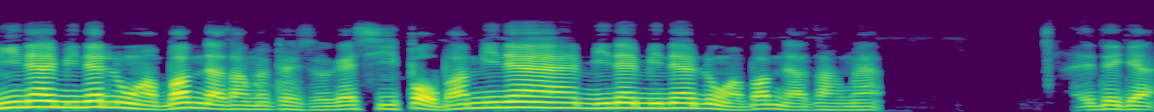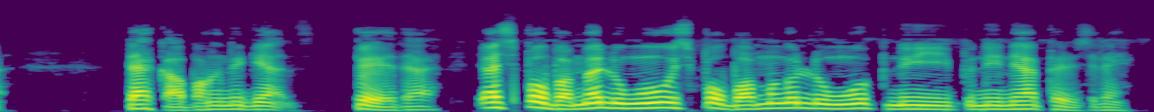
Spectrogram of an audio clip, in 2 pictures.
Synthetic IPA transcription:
mi˧˦nɛ˦mi˧nɛ˦lu˧˨ŋa˨ba˦mnɛ˨za˧ŋmɛ˧˨pɛ˨su˨ɡɛ˦˨si˧pɔ˨ba˦mi˦nɛ˦mi˧˦nɛ˦mi˧nɛ˦lu˧ŋa˨ba˦mnɛ˨za˧ŋmɛ˧˨˦ | dɛ˦˨ɡɛ˧˨ | tɛ˦ka˨ba˨ŋdɛ˦˧ɡɛ˧˨ | pɛ˨tɛ˧˨ | ja˦si̥˧pɔ˦˨ba˨mɛ˦lu˧˨ŋu˦s̬i̥˧pɔ˧˨ba˨ma˦ŋɡɔ˦lu˧˨ŋu˦pnu˧pə˨nu˧nɛ˦pɛ˨si˨lɛ˨

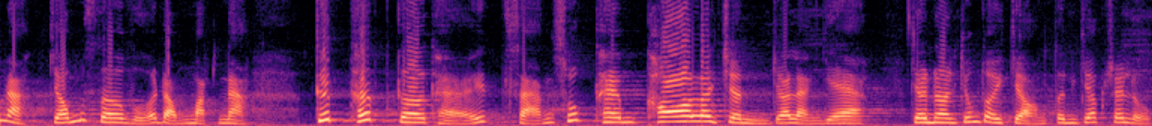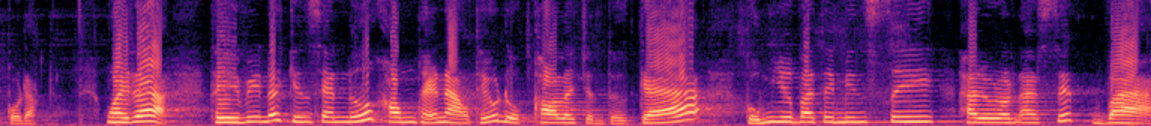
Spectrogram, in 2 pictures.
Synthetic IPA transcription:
naː˨˩t͡ɕə˨˦wŋ͡msəː˧vɨ̰˧˩əɗə̰˧˨wŋ͡mma˨˩jt̟̚naː˨˩ | ki˦˥k̚t̪ʰï˦˥k̚kəː˧t̪ʰe˧˩saː˧˩nswə˦˥t̚t̪ʰe˧mkɔ˧laː˧jt͡ɕï˨˩ŋ̟t͡ɕɔ˧laː˨˩ŋzaː˧ | t͡ɕɔ˧ne˧nt͡ɕʊ˨˦ŋ͡mt̪o˧jt͡ɕɔ̰˧˨nt̪ï˧ŋt͡ɕə˦˥k̚zaː˨˦lṵ˧˨ko˧ɗə˨˩t̚ | ŋwaː˨˩jzaː˧t̪ʰi˨˩vḭ˧˨nə˨˦t͡ɕï˧ŋsɛ˧nnɨ˦˥ək̚xə˧wŋ͡mt̪ʰe˧˩naː˨˩wt̪ʰi˨˦əwɗɨ˨˩əkxʰɔ˧laː˧jt͡ɕï˨˩ŋ̟t̪ɨ˨˩kaː˨˦kʊ̰˧˥ŋ͡mɲɨ˧vaː˧t̪i˧mi˧nsi˧ha˧lu˧ɗɔ˧nʔaː˧si˦˥t̚vaː˨˩

